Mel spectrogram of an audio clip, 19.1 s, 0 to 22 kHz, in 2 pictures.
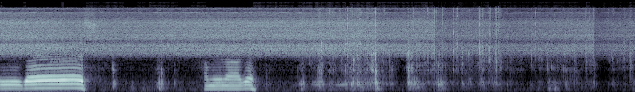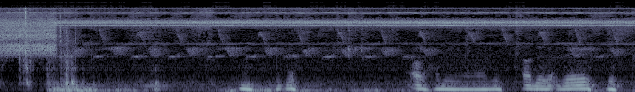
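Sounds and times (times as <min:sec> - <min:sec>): insects droning: 0:00.0 - 0:19.0
rhythmic pulsing insect chorus: 0:00.0 - 0:19.0.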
